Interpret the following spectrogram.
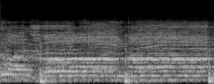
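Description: A crowd of people walking in procession sings a hymn together, on long held notes. A few dull thumps break in, two of them about half a second and a second and a quarter in.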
